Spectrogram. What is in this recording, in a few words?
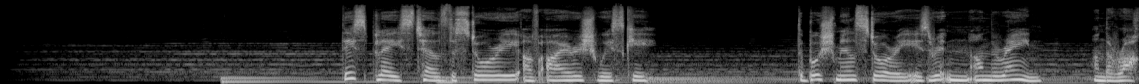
Commercial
